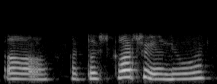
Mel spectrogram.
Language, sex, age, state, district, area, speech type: Kashmiri, female, 18-30, Jammu and Kashmir, Bandipora, rural, conversation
